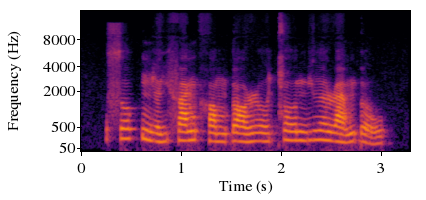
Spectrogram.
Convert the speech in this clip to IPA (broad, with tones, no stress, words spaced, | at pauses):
so˦˥k̚ɲə˨˩˦jfa˧˥ŋ hɔ˨˩mɗɔ˨˩ɹo˨˩˦ co˧n jɨ˧ə̯ɹa˨˩˦mɗo˨˩˨w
